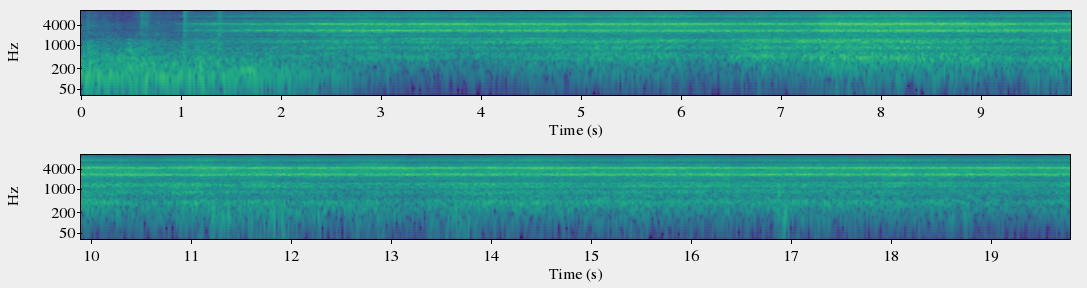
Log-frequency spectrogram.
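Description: A jet engine roars with a steady high whine.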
